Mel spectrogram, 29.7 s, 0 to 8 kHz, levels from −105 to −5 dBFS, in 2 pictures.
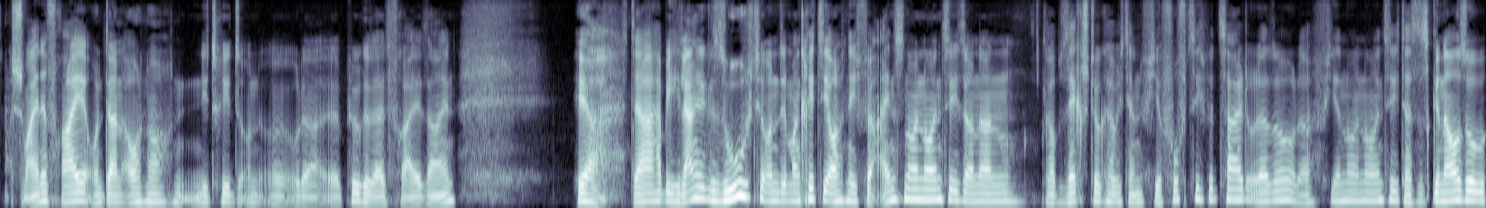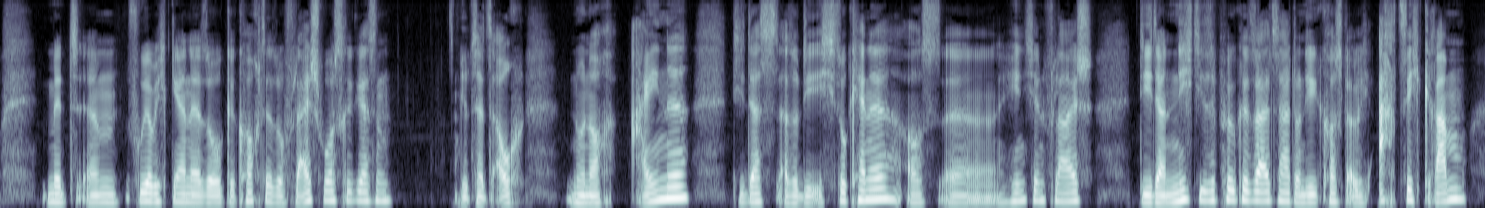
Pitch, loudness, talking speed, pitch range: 120 Hz, -18 LUFS, 170 wpm, 105-135 Hz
